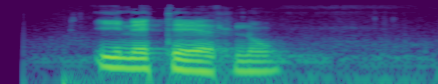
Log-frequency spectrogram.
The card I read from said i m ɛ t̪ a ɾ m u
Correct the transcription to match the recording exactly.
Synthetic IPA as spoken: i n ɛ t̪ ɛ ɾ n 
